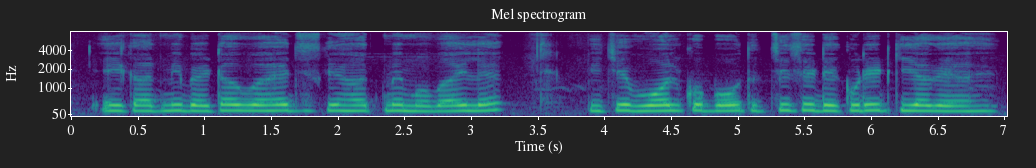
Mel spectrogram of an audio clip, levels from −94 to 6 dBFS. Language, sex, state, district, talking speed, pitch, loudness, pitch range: Hindi, male, Bihar, Muzaffarpur, 170 wpm, 200 Hz, -26 LUFS, 195-205 Hz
